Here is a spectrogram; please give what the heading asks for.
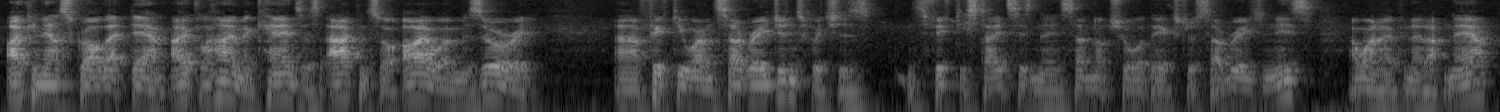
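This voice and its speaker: A man's voice: deep voice, normal speed, a bit bright. An Australian man giving a casual, unscripted screen-share tutorial, thinking aloud in short pieces as he goes. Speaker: online tutorial host. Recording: roomy, echoing voice recording.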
